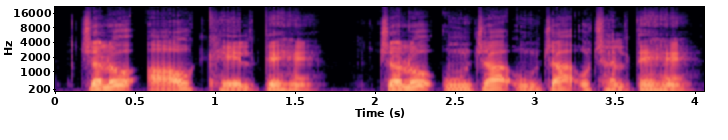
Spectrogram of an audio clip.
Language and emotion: Urdu, neutral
